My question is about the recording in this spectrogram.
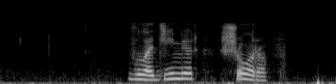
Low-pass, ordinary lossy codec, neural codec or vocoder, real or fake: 7.2 kHz; Opus, 32 kbps; codec, 16 kHz, 4.8 kbps, FACodec; fake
